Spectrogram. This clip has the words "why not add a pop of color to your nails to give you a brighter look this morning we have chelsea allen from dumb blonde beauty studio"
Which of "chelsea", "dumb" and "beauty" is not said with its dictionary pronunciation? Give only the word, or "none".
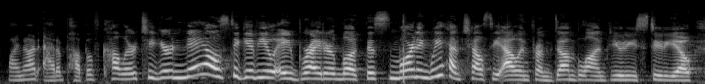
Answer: none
